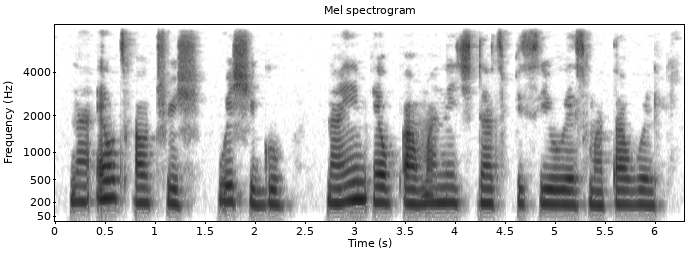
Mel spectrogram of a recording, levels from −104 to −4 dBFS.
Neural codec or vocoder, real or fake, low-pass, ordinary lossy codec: none; real; 7.2 kHz; none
